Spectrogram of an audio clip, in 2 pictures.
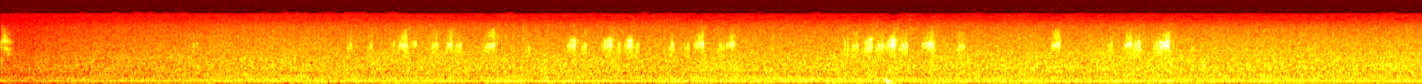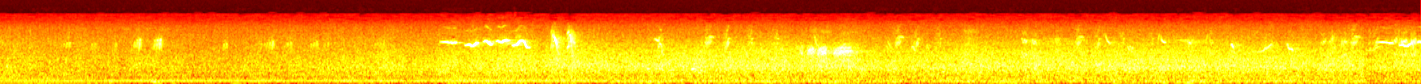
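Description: Birds calling in scattered short notes, with a few warbling calls later on, over a steady hiss. A low hum underneath stops about halfway through.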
